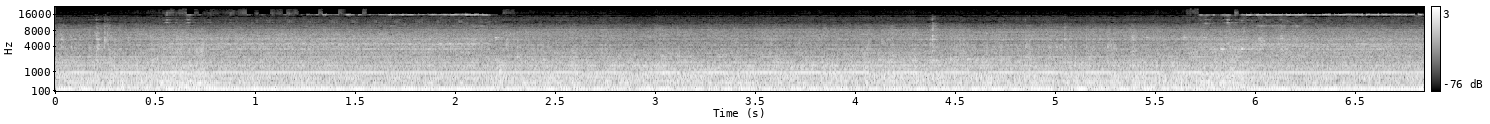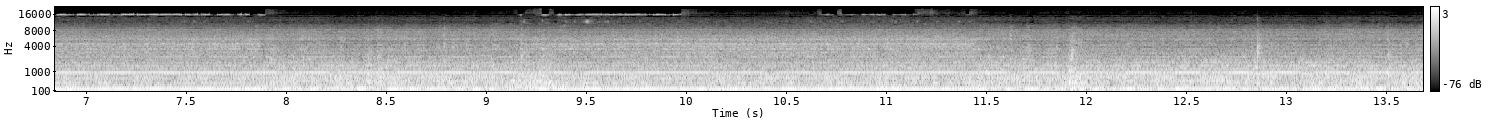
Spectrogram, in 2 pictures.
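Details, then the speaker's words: Drilling an oil mod hole into a Yamaha YFZ450 aluminum engine casing: steady even drill hum, constant tone; chatter gone once cutting full drill diameter past an existing hole, clean cut. "You can see the chatter went away, and that's because I'm now cutting full diameter of the drill in the aluminum casing."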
